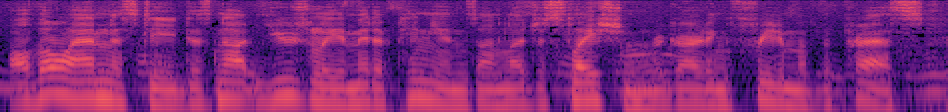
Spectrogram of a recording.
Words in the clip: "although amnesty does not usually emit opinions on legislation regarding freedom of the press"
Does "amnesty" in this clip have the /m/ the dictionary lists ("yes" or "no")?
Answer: yes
